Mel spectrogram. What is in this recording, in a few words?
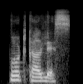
"portcullis", Indian; Dictionary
